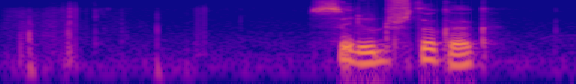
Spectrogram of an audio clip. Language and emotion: Russian, neutral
